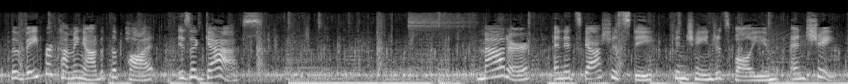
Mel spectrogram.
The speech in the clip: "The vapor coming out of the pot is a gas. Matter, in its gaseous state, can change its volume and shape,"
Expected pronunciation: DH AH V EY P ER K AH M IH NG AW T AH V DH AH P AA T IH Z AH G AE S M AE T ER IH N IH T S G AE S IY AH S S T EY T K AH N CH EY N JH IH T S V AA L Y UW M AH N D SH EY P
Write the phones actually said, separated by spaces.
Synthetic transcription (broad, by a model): DH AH V EY P ER K AH M IH NG AW T AH V DH AH P AA T IH Z AH G AE S M AE T ER IH N IH T S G AE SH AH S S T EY K AH N CH EY N JH IH T S V AA L Y UW M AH N SH EY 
